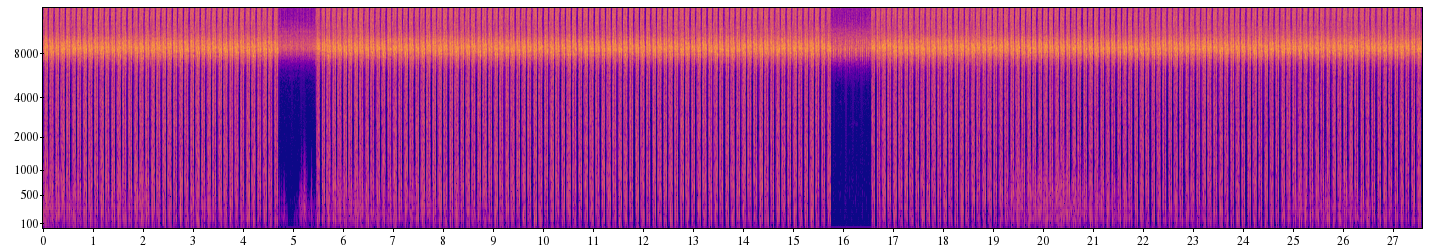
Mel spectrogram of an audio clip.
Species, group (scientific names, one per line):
Tettigonia viridissima
Orthoptera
